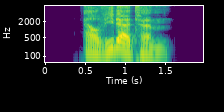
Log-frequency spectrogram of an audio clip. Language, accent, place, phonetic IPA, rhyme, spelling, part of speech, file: German, Germany, Berlin, [ɛɐ̯ˈviːdɐtəm], -iːdɐtəm, erwidertem, adjective, De-erwidertem.ogg
- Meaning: strong dative masculine/neuter singular of erwidert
